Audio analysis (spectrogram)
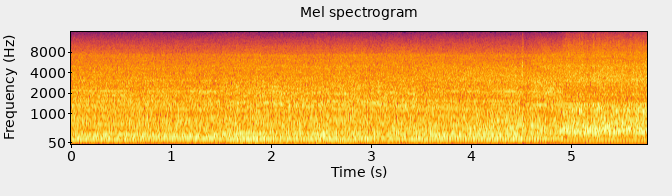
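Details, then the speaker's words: Mercedes W123, unused in the garage for a long time, battery reading 9.9 V and started without a jump: steady, even idle hum with no knocks or misses and a small pitch step near the end. Normal idle. "let's see if the old top done can do the business oh I have missed that noise so much love that"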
